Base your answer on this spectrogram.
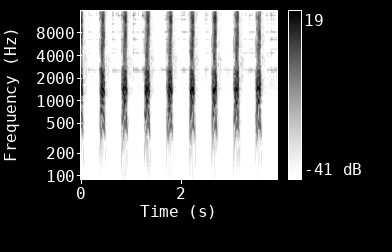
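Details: Young female German Shepherd working the hold and bark exercise in training, giving loud, evenly spaced barks roughly every half second, nine in a row with no other sounds.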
